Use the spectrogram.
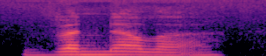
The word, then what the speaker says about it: vanilla: Vanilla. It's a schwa, it's spelled with an A in this word.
